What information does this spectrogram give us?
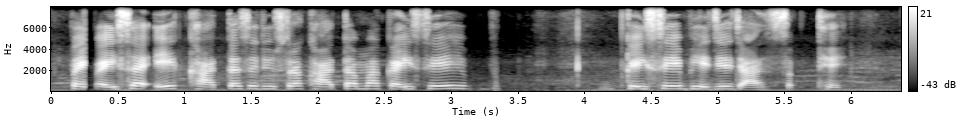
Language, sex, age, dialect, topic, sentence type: Chhattisgarhi, female, 18-24, Western/Budati/Khatahi, banking, question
